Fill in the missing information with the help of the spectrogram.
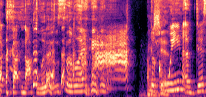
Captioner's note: laughs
